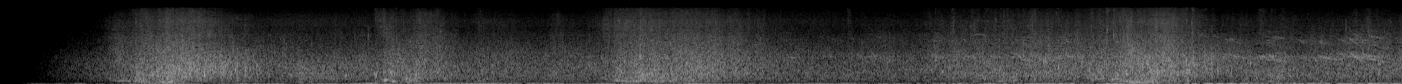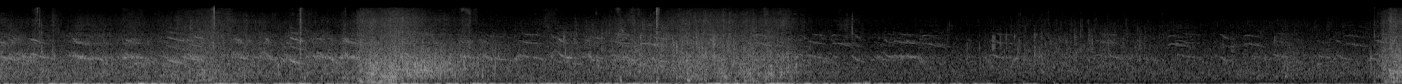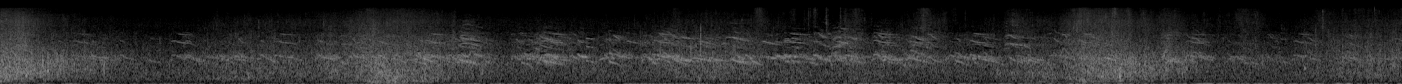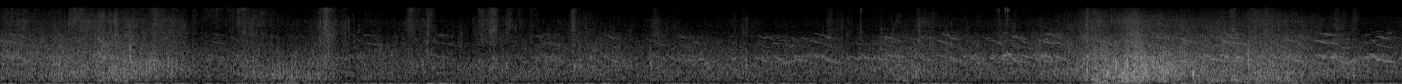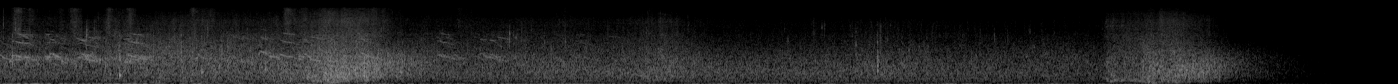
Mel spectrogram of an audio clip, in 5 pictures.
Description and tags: Sea and Seagull, wave
It is the sound from seaside of Gümüsdere in Turkey. In winter seagulls and strong waves.
seaside, beach, wind, wave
